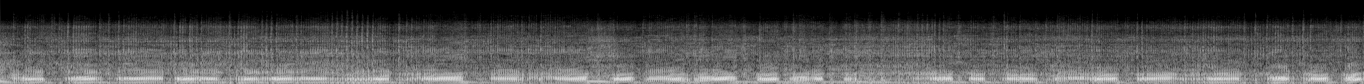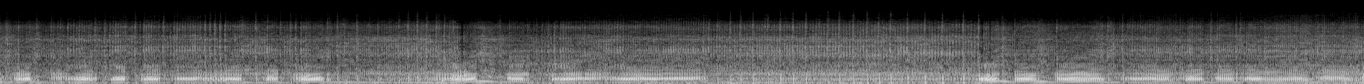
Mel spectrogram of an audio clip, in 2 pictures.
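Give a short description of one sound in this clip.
Tyres crunch over rocky, muddy ground.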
